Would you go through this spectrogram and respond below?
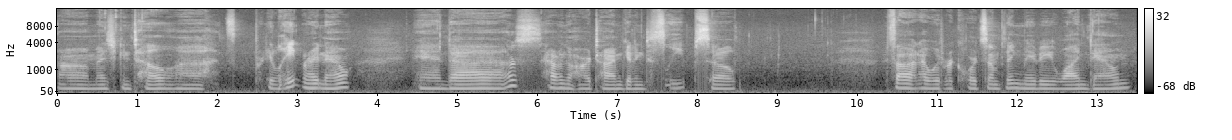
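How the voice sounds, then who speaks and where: A man with a slightly rough voice, rambling in a relaxed, hesitant late-night style with frequent pauses, as a video host. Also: medium pitch, rough recording. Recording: noticeable faint background hiss.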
